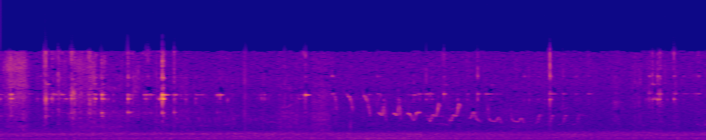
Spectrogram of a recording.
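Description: Steady low background noise with scattered light clicks in the first two seconds, one sharper than the rest, and around the middle a short, rapid run of high bird chirps.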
